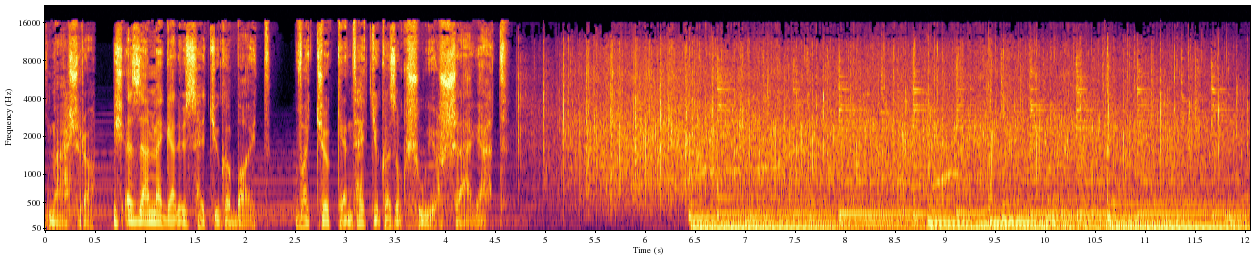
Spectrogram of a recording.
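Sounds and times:
speech: 0:00.0 - 0:04.7
theatre audience applauding: 0:04.7 - 0:12.0.

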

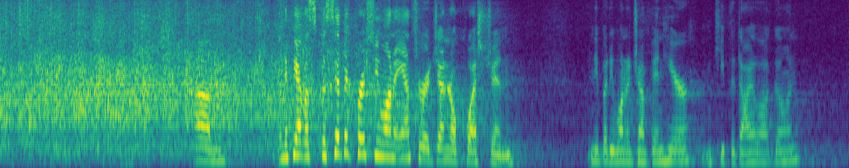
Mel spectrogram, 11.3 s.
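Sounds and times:
audience applause: 0:00.0 - 0:06.1
speech: 0:02.6 - 0:07.0, 0:07.8 - 0:10.8.

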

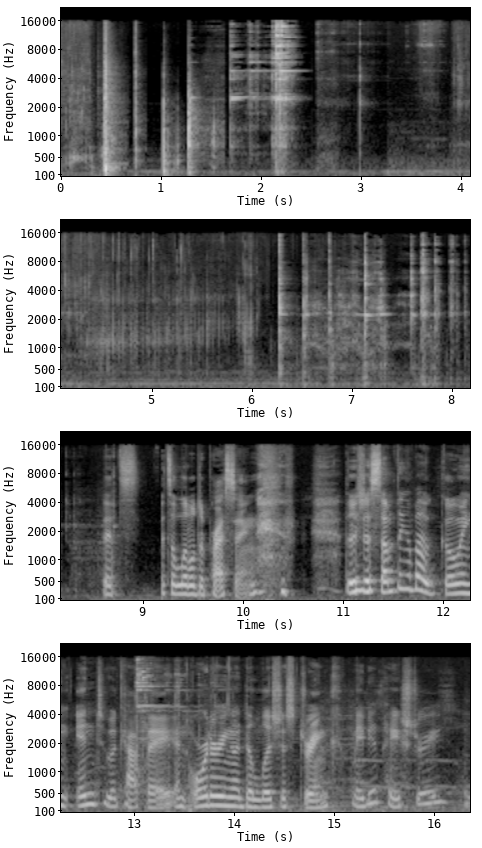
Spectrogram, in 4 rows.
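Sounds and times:
coffee shop clatter of dishes and cutlery: 0:01.3 - 0:03.8, 0:06.3 - 0:08.8, 0:12.9 - 0:14.1
soft stirring: 0:02.6 - 0:07.7
speech: 0:08.6 - 0:16.3.

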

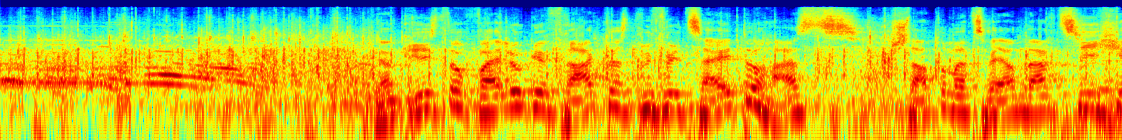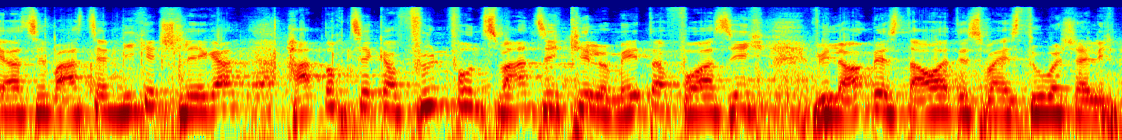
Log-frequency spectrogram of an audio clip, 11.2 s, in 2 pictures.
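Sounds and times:
cheers and whistles: 0:00.0 - 0:01.5
crowd applause: 0:00.0 - 0:07.8
speech: 0:01.9 - 0:11.2.

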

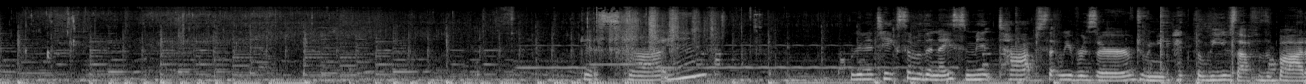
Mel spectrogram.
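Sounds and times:
club soda fizzing over crushed ice: 0:00.1 - 0:07.8
speech: 0:05.9 - 0:07.3, 0:08.5 - 0:13.0
shifting ice clinking: 0:05.9 - 0:07.8.

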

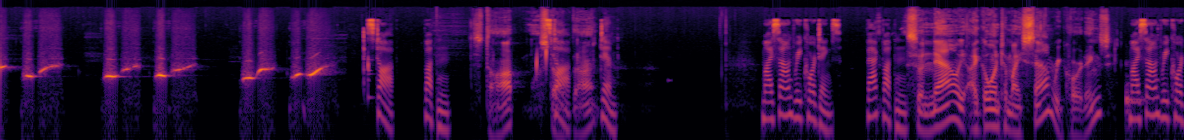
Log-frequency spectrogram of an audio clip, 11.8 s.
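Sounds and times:
person whistling an imitation of a bird call: 0:00.0 - 0:03.4
speech: 0:03.8 - 0:06.3, 0:07.6 - 0:11.8.

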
